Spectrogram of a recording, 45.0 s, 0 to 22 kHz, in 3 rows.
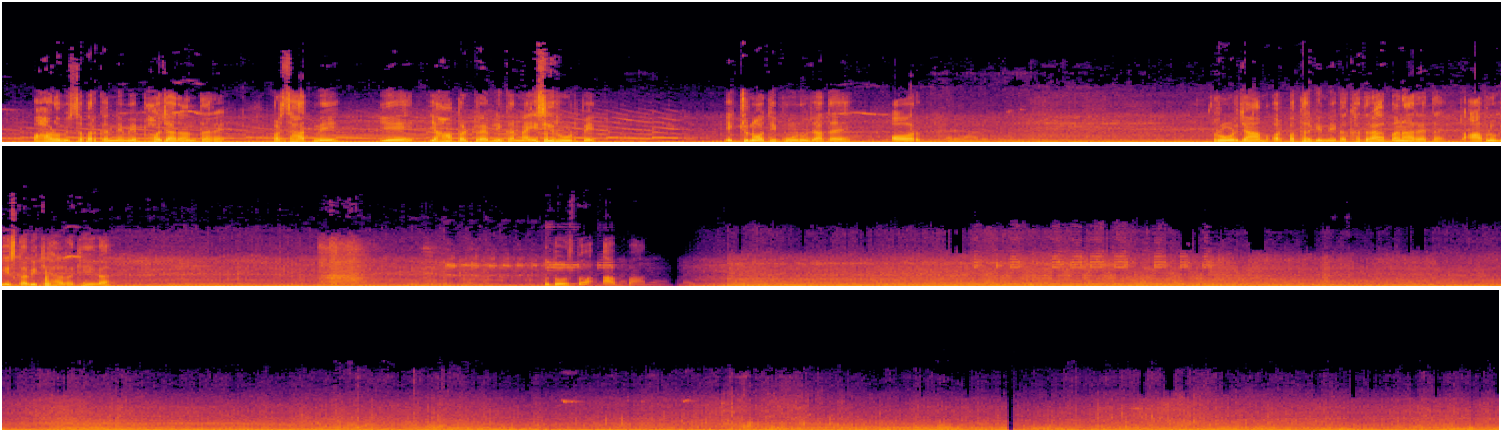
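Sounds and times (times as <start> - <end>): vehicle on rough dirt road: 0.0 - 44.9
wind rumbling on microphone: 32.7 - 44.9.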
